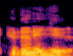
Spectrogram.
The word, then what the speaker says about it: Ayuden: I assume it's pronounced Ayuden. Ayuden? – Ayuden, yeah. Ayuden.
